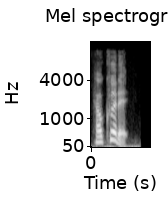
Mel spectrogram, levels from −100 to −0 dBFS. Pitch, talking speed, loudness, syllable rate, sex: 200 Hz, 230 wpm, -17 LUFS, 5.8 syllables/s, female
